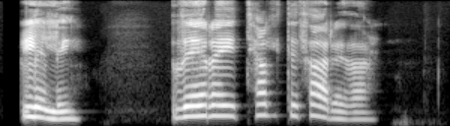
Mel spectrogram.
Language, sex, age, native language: Icelandic, female, 30-39, Icelandic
